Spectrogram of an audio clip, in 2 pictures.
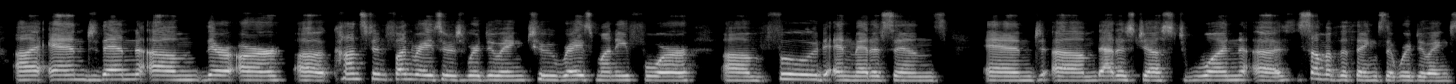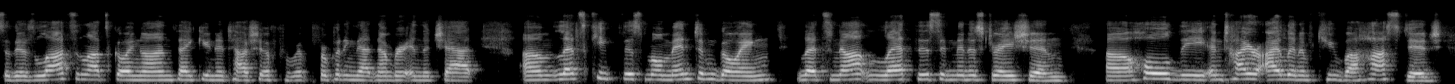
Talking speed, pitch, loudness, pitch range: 145 wpm, 205 Hz, -19 LUFS, 195-220 Hz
